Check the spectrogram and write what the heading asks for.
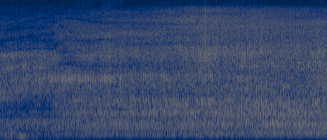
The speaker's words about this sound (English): You know what that is? It's a helicopter. Yep. In my backyard.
